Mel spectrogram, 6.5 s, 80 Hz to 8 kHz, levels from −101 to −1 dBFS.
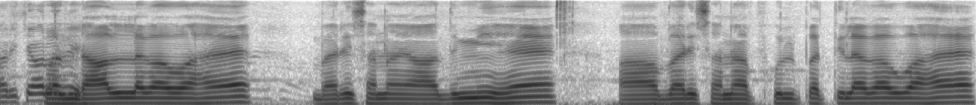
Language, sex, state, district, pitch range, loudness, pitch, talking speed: Hindi, male, Bihar, Jahanabad, 130-145 Hz, -23 LUFS, 135 Hz, 140 wpm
